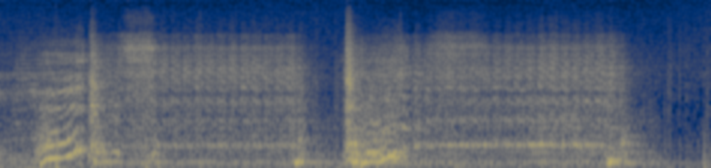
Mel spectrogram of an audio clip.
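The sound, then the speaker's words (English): A car engine cranks and sputters, straining to start but never catching, with two sharp bursts and a steady whining drone throughout, fairly loud. “But for now, could you please give me a little push?”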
